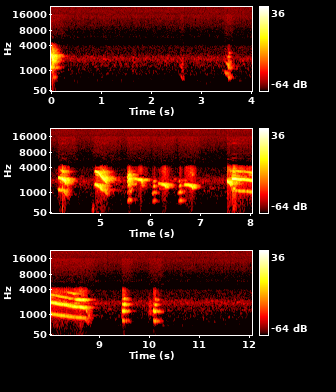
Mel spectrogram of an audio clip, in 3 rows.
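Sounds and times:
parakeets chirping and squawking: 0:03.5 - 0:08.9.

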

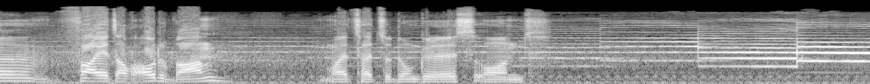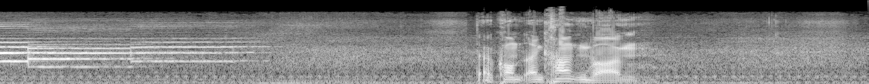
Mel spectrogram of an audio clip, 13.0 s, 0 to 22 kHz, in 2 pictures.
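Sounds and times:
two-tone ambulance siren: 0:00.0 - 0:09.8.

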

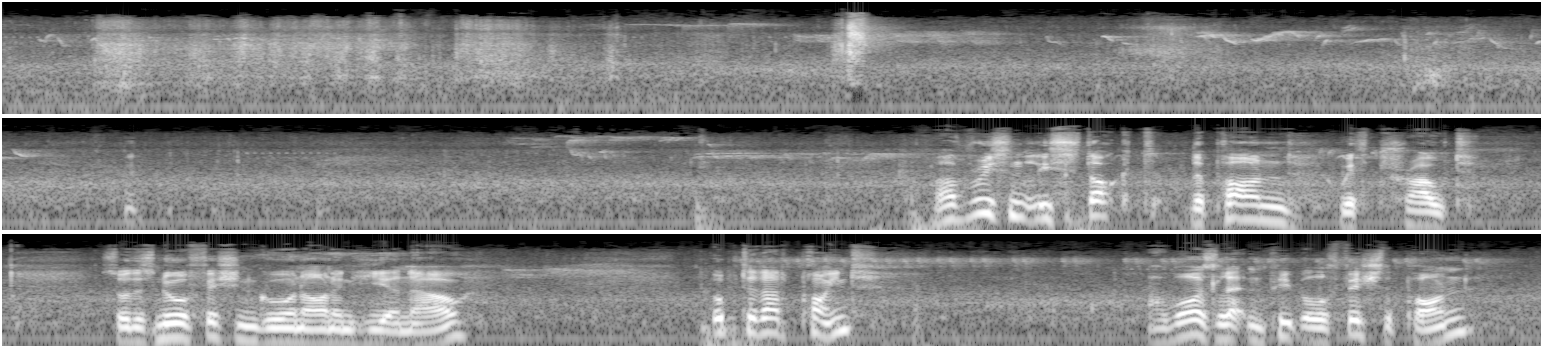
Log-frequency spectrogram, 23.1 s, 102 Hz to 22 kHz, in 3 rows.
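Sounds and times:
birds chirping: 0:02.9 - 0:23.0.

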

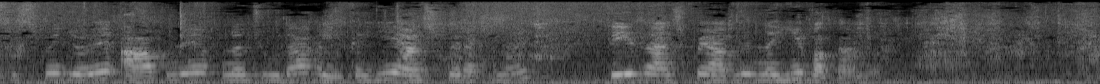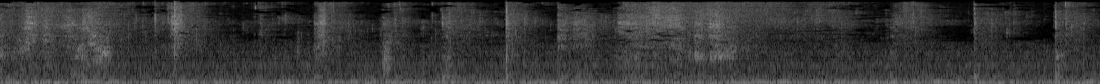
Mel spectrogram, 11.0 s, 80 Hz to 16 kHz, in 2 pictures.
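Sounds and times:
steady low hum: 0:00.0 - 0:11.0
wooden spatula scraping thick mixture: 0:00.0 - 0:11.0.

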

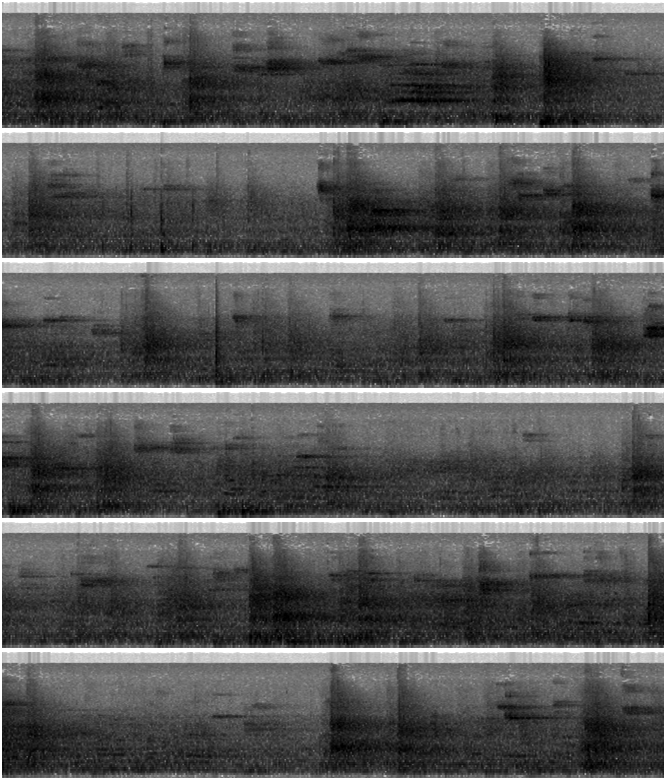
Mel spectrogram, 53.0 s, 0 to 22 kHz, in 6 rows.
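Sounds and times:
sports shoes squeaking on wood floor: 0:00.0 - 0:06.6, 0:07.2 - 0:12.4, 0:13.0 - 0:19.7, 0:20.3 - 0:21.2, 0:22.0 - 0:31.8, 0:32.7 - 0:33.9, 0:34.8 - 0:44.6, 0:46.8 - 0:47.8, 0:50.5 - 0:52.9
squash ball thuds echoing: 0:00.2 - 0:07.9, 0:22.8 - 0:28.2, 0:36.8 - 0:40.9, 0:51.8 - 0:52.9
squash ball bouncing: 0:25.5 - 0:28.1, 0:37.4 - 0:40.8.

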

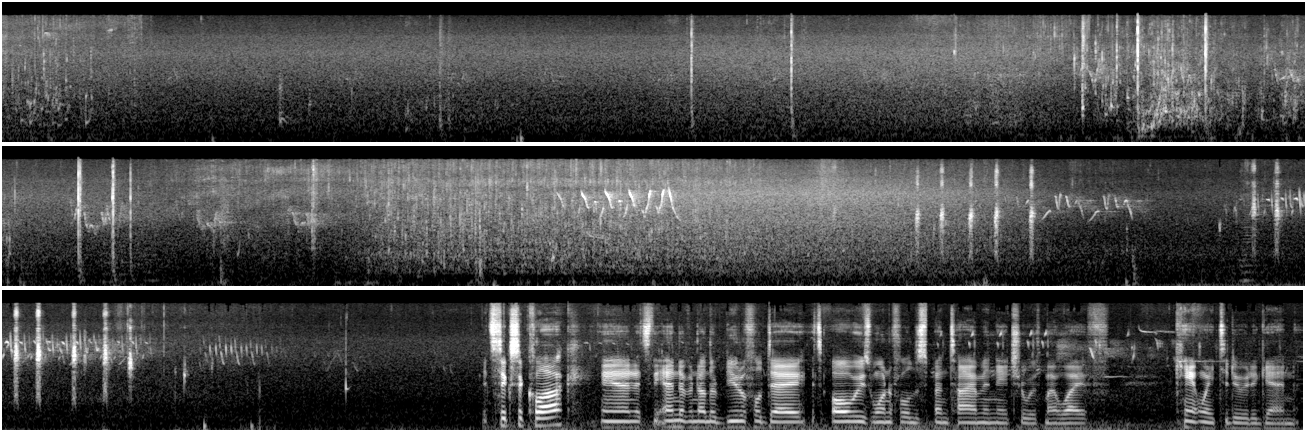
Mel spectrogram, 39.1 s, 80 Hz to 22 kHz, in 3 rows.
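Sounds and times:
steady soft hiss: 0:00.0 - 0:10.9
high twittering bird calls: 0:22.2 - 0:24.5, 0:25.2 - 0:29.7, 0:36.4 - 0:38.4.

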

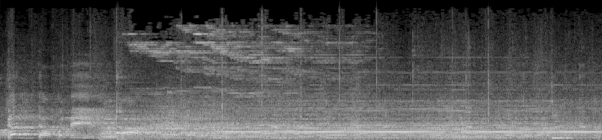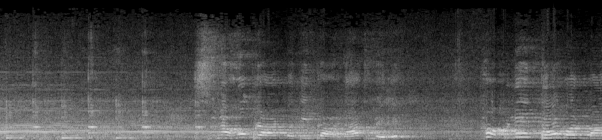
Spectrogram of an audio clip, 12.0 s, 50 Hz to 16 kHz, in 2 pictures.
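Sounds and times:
instrumental stage music: 0:00.9 - 0:09.2.

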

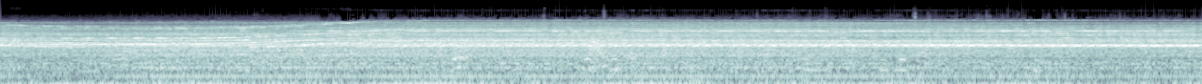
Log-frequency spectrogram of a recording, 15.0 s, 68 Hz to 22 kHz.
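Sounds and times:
model train running: 0:02.8 - 0:15.0.

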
